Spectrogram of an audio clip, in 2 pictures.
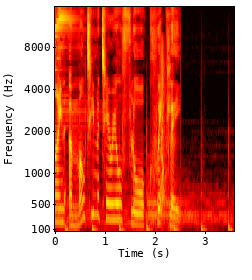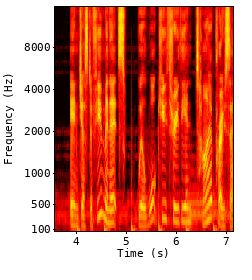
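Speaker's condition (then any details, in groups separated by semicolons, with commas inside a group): No condition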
